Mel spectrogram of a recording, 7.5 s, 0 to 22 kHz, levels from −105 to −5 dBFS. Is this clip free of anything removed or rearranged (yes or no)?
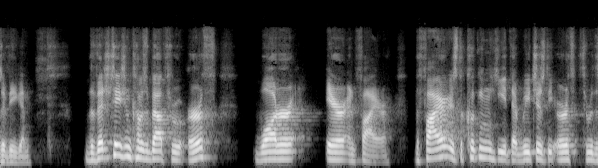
yes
